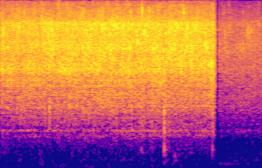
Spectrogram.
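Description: Onions fry slowly in a pan with a steady, dense sizzle, close and loud, with a few faint stirring knocks, ending in an abrupt drop near the close.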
